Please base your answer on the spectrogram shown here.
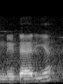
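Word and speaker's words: Cnidaria: निडेरिया यहाँ पर सी silent होता है, दिस इज निडेरिया।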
